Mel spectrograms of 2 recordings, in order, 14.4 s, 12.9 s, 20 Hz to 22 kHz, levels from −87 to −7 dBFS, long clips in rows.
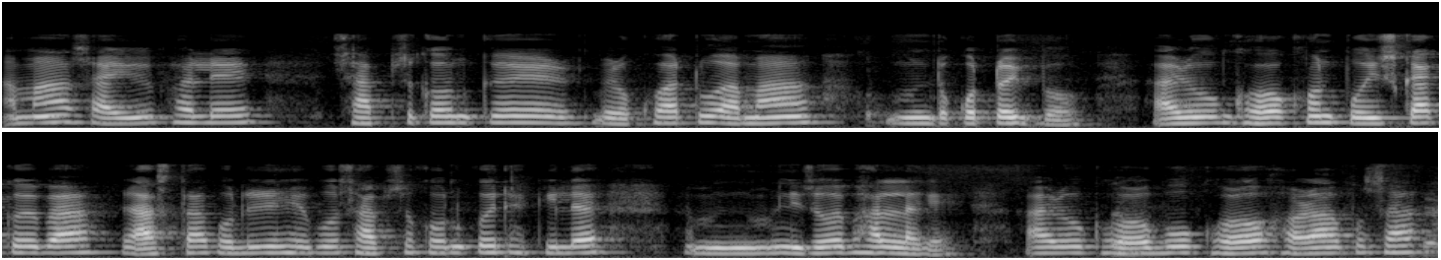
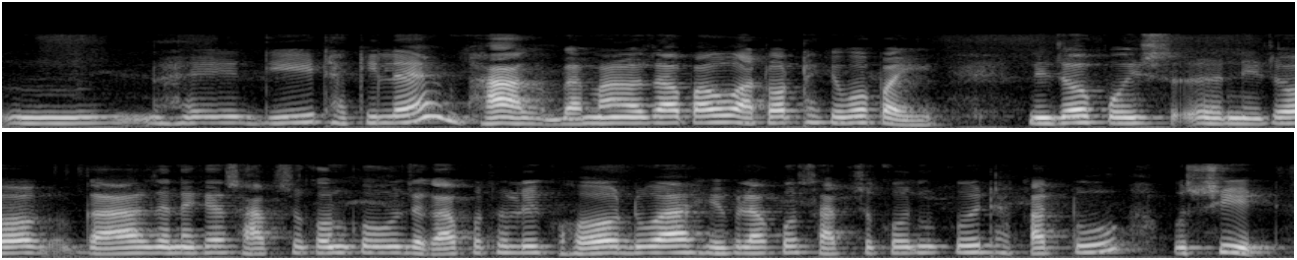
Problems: background sounds at intervals, background conversations at intervals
